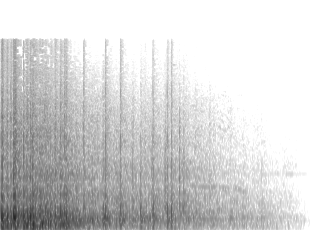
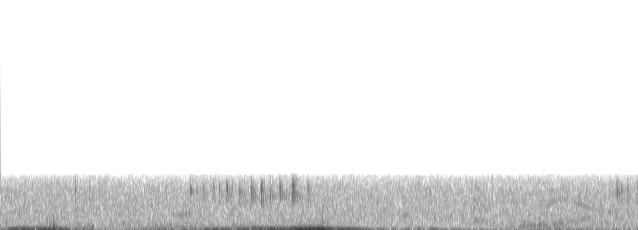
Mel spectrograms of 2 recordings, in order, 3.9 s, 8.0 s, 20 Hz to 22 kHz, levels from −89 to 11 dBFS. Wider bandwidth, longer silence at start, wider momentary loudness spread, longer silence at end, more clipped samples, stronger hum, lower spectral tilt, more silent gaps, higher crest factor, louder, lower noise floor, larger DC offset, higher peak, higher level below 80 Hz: first, 11.5 kHz vs 1 kHz; about the same, 0 s vs 0 s; first, 19 LU vs 16 LU; first, 1.4 s vs 0 s; neither; neither; second, -7.5 dB/octave vs -14.5 dB/octave; neither; about the same, 22 dB vs 18 dB; first, -21 LUFS vs -40 LUFS; first, -65 dBFS vs -47 dBFS; second, under 0.1% vs 0.3%; first, 0 dBFS vs -10 dBFS; about the same, -34 dBFS vs -30 dBFS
